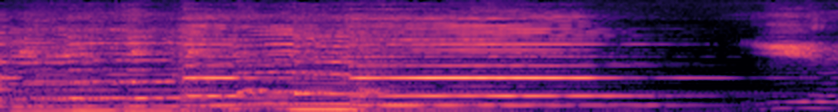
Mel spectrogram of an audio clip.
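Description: Cantonese opera accompaniment: bowed string instruments play an instrumental passage between sung lines, with sliding notes. The music dies away briefly near the end.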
